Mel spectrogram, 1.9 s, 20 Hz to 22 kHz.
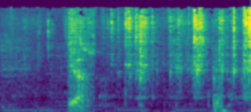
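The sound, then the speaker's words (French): Small glass and metal balls recovered from used spray cans clink and rattle together, a few sharp clatters at irregular intervals. “Ah oui, d'accord, c'est des petites billes comme ça. Ouais. Je suis en train de découvrir que t'as à peu près une taille de billes de verre et t'as 2 tailles de billes métalliques.”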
